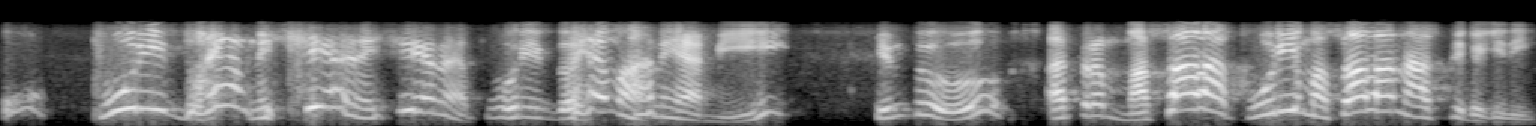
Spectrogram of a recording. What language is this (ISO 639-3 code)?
san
